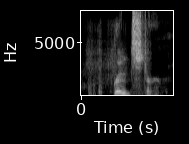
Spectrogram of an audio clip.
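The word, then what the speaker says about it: Broesder: So, if you've never heard of Carmen Broodster is how you say her last name.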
